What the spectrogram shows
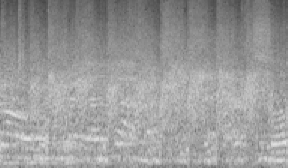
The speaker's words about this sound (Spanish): son, son de la gente que te han aplaudido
